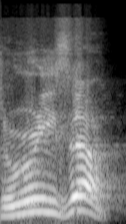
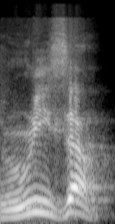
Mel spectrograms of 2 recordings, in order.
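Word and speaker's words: RZA: And we are told the name is pronounced Riza. R-I-Z-Z-A. That's how it's pronounced. If you have to spell it, that's how it's pronounced. R-Z-A. It's pronounced Riza.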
